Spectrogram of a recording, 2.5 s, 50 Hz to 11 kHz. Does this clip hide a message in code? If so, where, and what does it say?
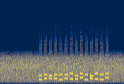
Yes: DTMF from 0.8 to 2.2 s, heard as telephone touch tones, dialled by machine, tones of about 60 ms, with phone line noise. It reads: 18782864#2762#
